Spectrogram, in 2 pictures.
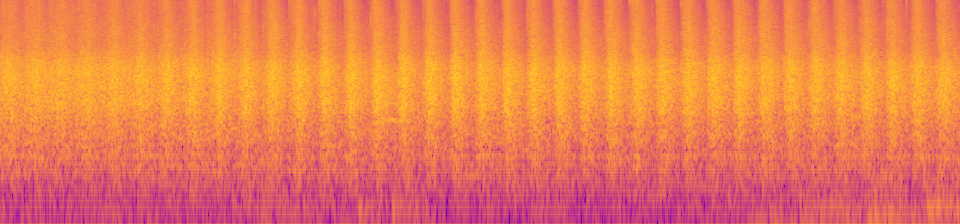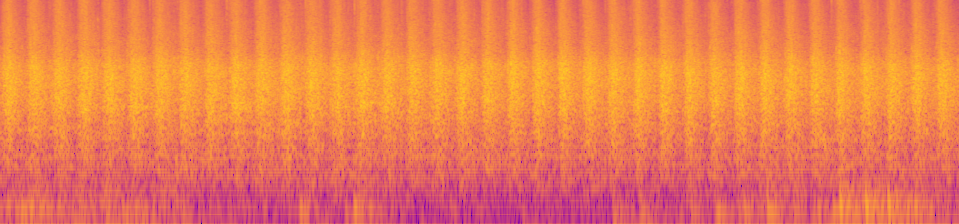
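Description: An audience applauds in rhythmic unison in a large hall.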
